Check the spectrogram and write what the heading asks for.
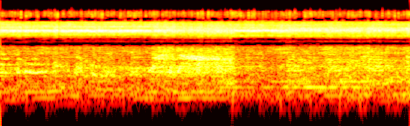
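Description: Hardcore punk band playing live: a loud, dense, unbroken wall of guitar and drums, with a steady wash of cymbals over it.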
